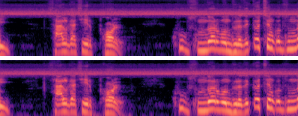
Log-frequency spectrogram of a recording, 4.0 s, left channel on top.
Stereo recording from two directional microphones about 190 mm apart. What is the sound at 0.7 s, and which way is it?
Cricket, 30° left (ahead or behind).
